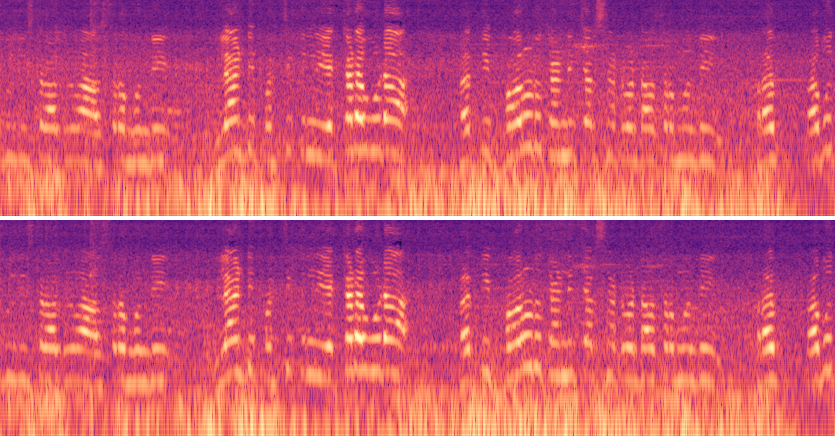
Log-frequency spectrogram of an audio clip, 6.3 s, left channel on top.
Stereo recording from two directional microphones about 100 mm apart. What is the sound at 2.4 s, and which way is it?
Speech, 10° right (ahead or behind).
